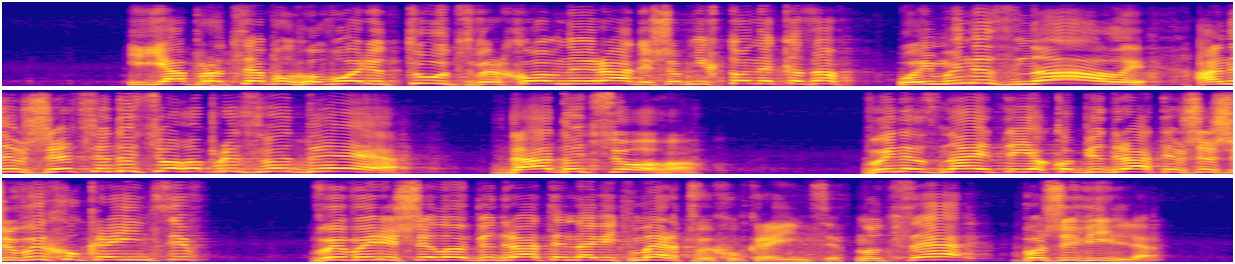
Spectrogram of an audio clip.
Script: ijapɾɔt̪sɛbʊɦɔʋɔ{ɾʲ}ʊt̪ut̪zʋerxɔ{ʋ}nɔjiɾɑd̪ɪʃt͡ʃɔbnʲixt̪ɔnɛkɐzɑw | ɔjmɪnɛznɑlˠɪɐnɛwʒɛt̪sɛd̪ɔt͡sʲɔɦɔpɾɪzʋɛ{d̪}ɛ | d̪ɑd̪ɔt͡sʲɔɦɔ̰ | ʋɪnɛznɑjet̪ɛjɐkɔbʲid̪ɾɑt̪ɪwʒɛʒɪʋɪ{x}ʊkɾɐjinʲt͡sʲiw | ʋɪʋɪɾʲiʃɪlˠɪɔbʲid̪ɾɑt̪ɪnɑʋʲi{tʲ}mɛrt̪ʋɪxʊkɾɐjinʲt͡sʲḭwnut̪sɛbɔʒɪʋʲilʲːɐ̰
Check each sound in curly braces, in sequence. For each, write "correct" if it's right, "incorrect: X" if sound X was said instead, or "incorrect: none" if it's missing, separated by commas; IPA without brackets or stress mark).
correct, incorrect: w, correct, correct, correct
